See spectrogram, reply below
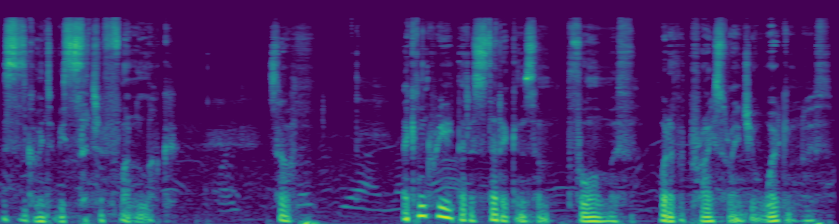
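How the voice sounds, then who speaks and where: Very deep, mellow man acting a gentle face painter. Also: sing-song, moderate pace, exaggerated voice. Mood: warm, attentive. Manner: gentle, rambling, softly chuckling. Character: friendly, chatty, gently flirtatious male festival face painter. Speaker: ASMR voice actor. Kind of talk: ASMR roleplay, soft-spoken acting.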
